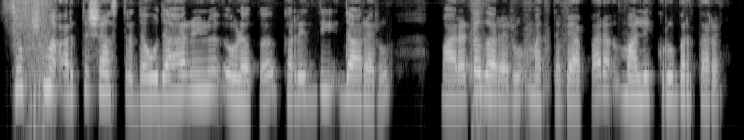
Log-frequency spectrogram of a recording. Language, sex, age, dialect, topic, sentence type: Kannada, female, 18-24, Dharwad Kannada, banking, statement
